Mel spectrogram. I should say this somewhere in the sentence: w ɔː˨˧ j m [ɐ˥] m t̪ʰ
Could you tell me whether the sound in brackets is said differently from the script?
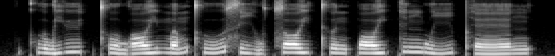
yes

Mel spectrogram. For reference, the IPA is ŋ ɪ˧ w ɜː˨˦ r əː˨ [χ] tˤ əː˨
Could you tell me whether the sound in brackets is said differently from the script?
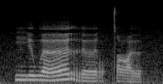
yes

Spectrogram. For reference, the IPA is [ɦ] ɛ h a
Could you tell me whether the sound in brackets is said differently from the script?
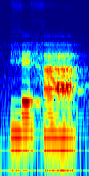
no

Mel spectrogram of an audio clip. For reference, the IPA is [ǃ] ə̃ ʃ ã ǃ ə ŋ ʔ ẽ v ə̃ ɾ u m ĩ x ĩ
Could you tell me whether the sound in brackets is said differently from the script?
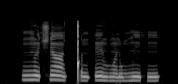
yes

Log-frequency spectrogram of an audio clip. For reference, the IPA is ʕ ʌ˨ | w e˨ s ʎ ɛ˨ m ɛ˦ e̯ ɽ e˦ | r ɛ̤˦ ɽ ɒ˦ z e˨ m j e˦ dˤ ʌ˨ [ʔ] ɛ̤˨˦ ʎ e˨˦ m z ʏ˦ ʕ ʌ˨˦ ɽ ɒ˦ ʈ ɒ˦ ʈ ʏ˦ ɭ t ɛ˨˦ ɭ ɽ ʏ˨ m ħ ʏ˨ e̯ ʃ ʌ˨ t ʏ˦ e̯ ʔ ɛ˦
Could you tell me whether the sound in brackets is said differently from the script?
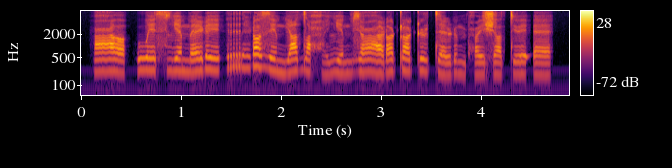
yes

